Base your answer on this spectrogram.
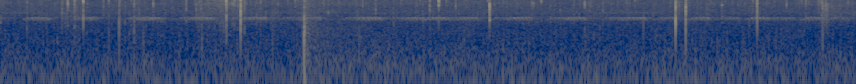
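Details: A near-continuous shrill cricket trill holds steady behind a campfire, with loud wood pops and crackles standing out above a low, roaring fire hiss.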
